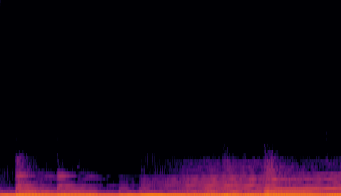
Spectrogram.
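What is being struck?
Nothing is struck.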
